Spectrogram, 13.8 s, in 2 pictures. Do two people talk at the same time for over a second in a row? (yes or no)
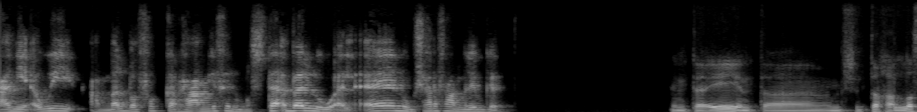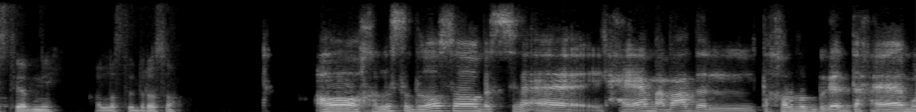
no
